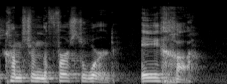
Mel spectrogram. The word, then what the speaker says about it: איכה: The Hebrew name for the Book of Lamentations comes from the first word, Echa, Echa.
